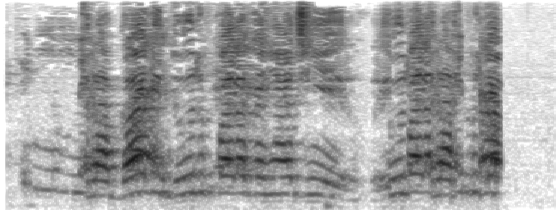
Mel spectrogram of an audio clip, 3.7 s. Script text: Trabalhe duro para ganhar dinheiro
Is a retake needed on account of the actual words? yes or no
yes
